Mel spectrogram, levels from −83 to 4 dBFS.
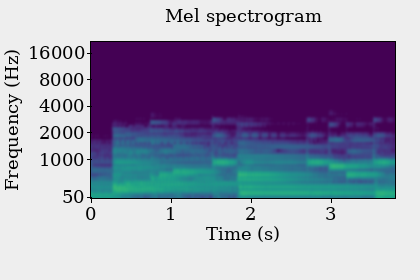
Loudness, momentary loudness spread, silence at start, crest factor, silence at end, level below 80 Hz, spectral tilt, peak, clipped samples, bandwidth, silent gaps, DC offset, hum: -30 LUFS; 4 LU; 0 s; 14 dB; 0 s; -50 dBFS; -10 dB/octave; -16 dBFS; under 0.1%; 3 kHz; none; under 0.1%; none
